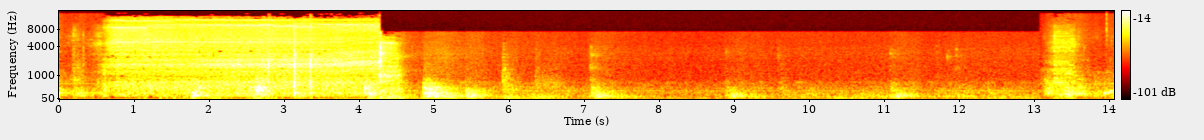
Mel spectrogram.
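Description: An e-cigarette with VG-heavy e-liquid is vaped, giving a steady close hiss and crackle of vapor production for several seconds, then quieter soft puffs and faint breaths, with another hiss starting at the end.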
